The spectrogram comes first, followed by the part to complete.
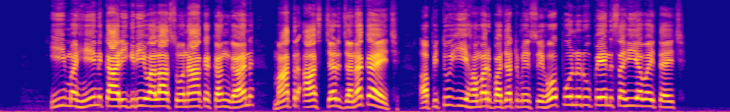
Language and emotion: Maithili, happy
